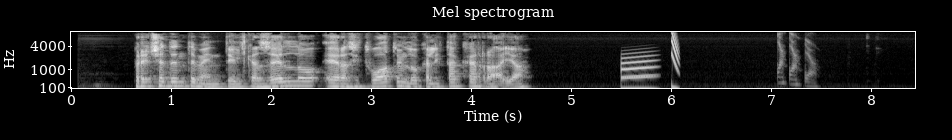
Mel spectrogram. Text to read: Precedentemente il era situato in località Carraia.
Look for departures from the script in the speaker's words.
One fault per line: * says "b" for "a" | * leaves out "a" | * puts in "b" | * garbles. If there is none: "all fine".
* puts in "casello"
